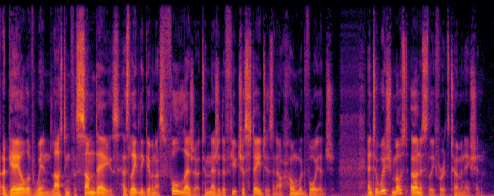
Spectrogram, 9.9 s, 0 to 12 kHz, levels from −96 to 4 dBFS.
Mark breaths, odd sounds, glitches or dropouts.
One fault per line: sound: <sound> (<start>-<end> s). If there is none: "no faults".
no faults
